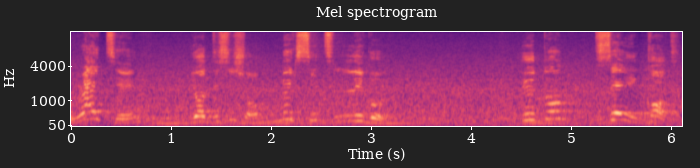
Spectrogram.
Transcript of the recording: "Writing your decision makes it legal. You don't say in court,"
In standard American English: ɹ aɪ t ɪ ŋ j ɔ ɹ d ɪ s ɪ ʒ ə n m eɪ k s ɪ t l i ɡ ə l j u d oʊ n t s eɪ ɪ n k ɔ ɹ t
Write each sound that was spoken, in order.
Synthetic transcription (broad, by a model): ɹ aɪ t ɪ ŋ j ɔ d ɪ s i ʃ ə n m eɪ k s ɪ t l i ɡ ə l j u d oʊ n t s eɪ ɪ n k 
